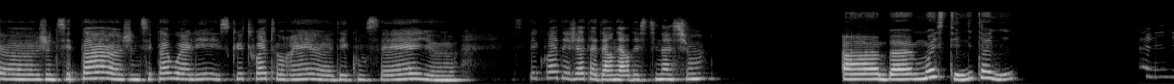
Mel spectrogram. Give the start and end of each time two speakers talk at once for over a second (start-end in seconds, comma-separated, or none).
none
